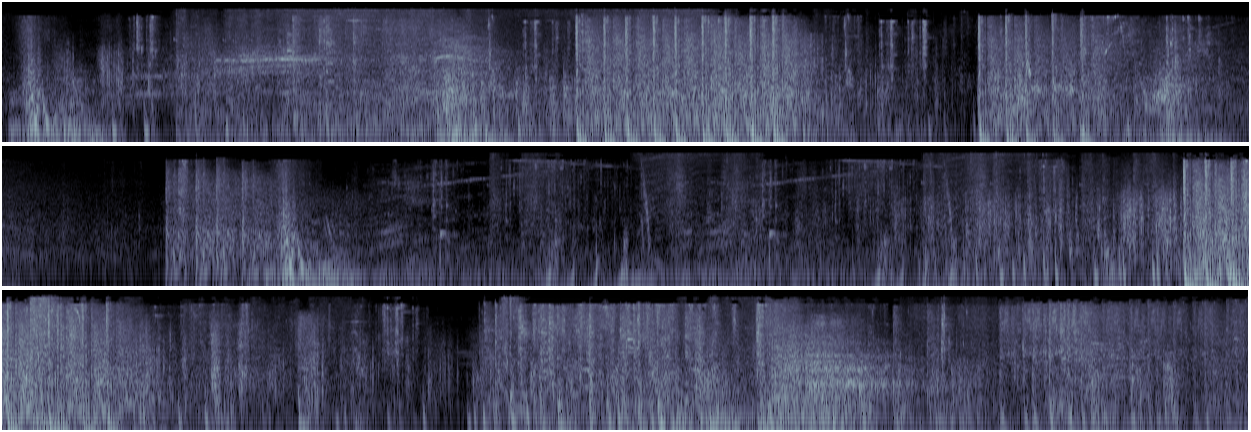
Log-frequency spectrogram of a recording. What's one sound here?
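Wooden and stone panels clatter rapidly into place.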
